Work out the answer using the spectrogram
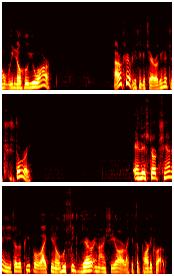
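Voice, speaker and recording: A man's voice: a little high, darkish tone, no echo. A middle-aged man telling personal stories in a rambling, profane, intense monologue, arguing back and forth with himself. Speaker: vlogger.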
